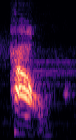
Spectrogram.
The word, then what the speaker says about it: Howe: last name wait you're muted so hold on how how proud okay so if you're if you have seen anything you've i'm sure you have seen her nail fees how polished because they're everywhere and they're like the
